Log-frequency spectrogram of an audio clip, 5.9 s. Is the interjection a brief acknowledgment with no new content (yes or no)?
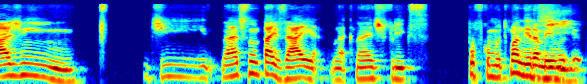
yes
